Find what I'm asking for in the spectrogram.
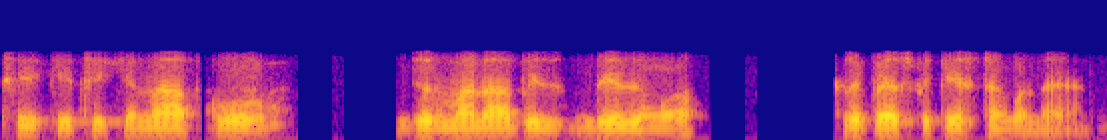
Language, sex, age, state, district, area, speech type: Hindi, male, 60+, Rajasthan, Jaipur, urban, conversation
